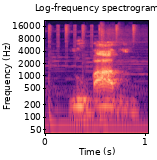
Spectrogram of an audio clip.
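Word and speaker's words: Lyubovny: for the record blad's last name is um pronounced uh lubab right so Nu bab means like um love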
